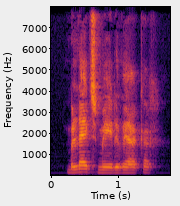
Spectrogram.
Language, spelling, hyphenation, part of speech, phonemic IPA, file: Dutch, beleidsmedewerker, be‧leids‧me‧de‧wer‧ker, noun, /bəˈlɛi̯tsˌmeː.də.ʋɛr.kər/, Nl-beleidsmedewerker.ogg
- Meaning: policy worker (someone employed to (co)develop policy)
